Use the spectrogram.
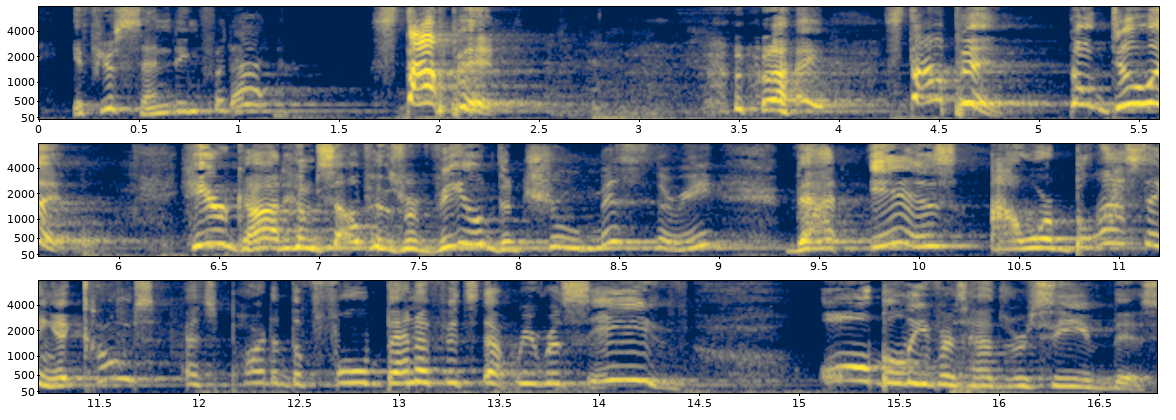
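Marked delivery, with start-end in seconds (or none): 0.2-5.8 raised voice, words spilling through a laugh. Warning listeners not to send money to false prophets, laughing while talking. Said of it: "even though I'm laughing".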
